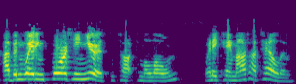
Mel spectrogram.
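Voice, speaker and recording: Actress as a high-voiced, brazen femme fatale. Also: female voice, normal speed, lightly acted. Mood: coolly matter-of-fact. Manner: taunting, coy. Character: brazen, flirtatious armed female villain, coolly threatening. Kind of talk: old-time radio detective drama acting. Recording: dull, lo-fi old radio recording.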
